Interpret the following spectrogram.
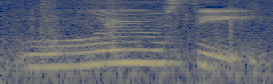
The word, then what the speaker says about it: Lucy: That's a soft C. It's the name of our main character, Lucy.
